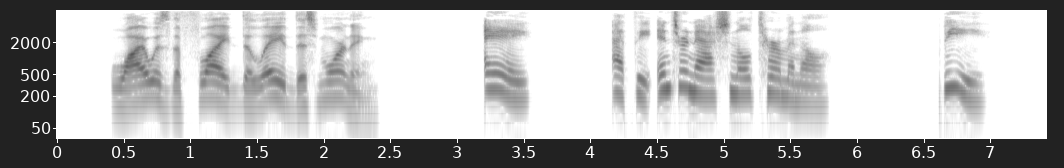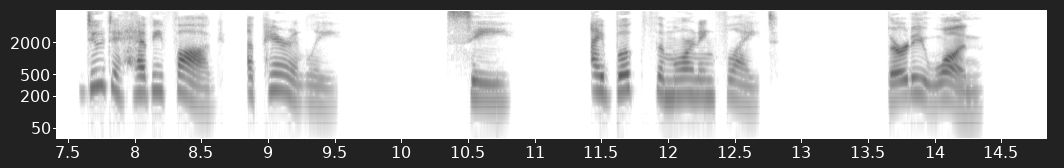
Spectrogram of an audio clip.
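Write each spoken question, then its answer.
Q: Why was the flight delayed this morning?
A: B: Due to heavy fog, apparently.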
